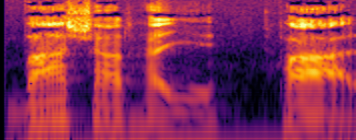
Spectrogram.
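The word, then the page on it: Vasarhelyi Pal: Hungarian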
